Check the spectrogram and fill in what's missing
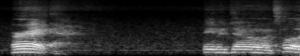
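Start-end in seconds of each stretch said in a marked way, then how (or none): none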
